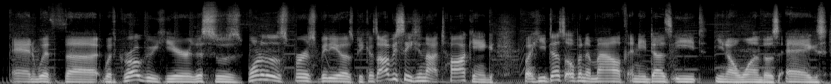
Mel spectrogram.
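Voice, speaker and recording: A man hosting his animation channel, giving casual, informal and rambling commentary on how he makes his videos. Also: medium pitch. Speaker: animation channel creator and host.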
